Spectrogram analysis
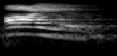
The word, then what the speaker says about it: iron: But when we talk about ironing our clothes, it is not iron, it is iron. It is said I-R-O-N, but the pronunciation is iron or ironing our clothes.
